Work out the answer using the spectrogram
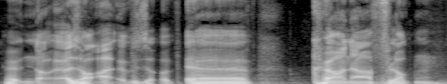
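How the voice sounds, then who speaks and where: A man's voice: fairly low pitch, measured pace, darkish tone, dry recording, studio quality, lightly acted. A man playing a fumbling, eager police chief in an improvised audio drama, hesitating and losing his thread. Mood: eager, confused. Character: fumbling, admiring male police chief, eager but slow to follow.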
